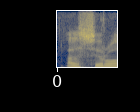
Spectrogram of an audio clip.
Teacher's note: Mais comme il y a un ra et un ta, qui sont des lettres emphatiques, pour qu'il y ait une concordance dans les lettres, tu as le droit de le réciter avec un sad, qui est un S plus emphatique que le S normal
